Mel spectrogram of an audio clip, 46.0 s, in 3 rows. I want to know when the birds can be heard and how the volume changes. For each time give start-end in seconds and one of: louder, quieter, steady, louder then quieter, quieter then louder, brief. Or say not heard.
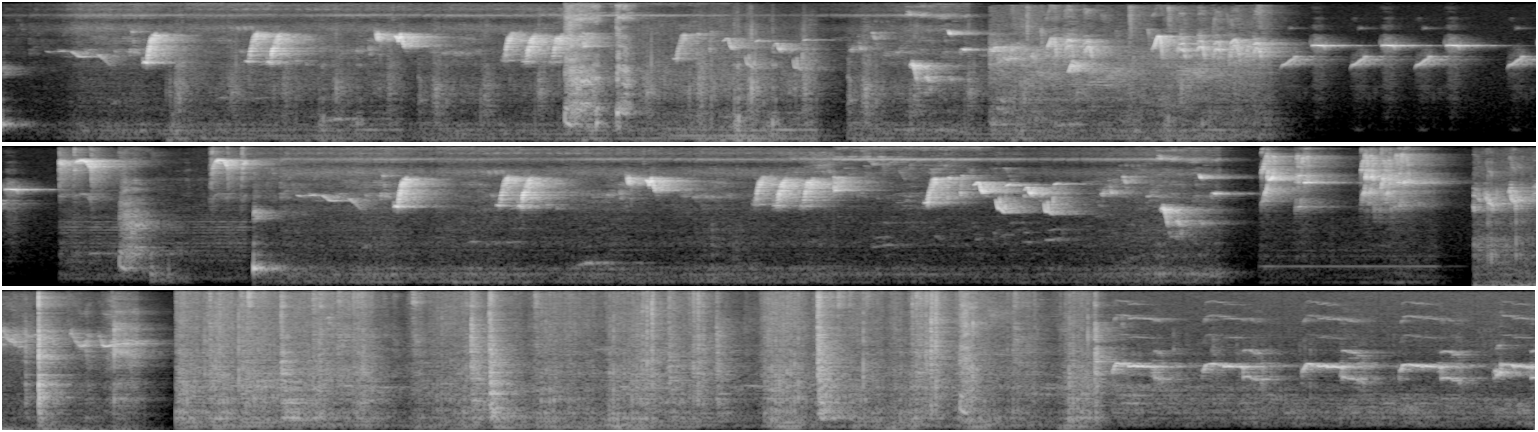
0.0-45.9 steady.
